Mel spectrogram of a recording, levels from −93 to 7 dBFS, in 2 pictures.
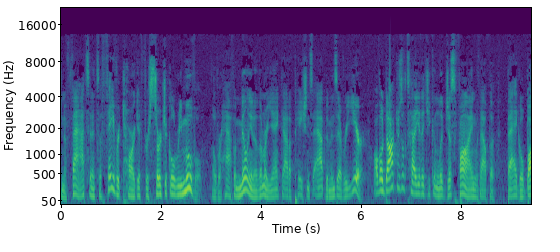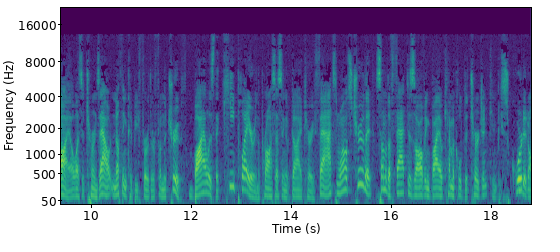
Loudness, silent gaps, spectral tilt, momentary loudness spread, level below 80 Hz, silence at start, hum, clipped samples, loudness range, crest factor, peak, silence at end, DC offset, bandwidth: -21 LUFS; none; -5 dB/octave; 13 LU; -44 dBFS; 0 s; none; under 0.1%; 3 LU; 20 dB; 0 dBFS; 0 s; under 0.1%; 13.5 kHz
